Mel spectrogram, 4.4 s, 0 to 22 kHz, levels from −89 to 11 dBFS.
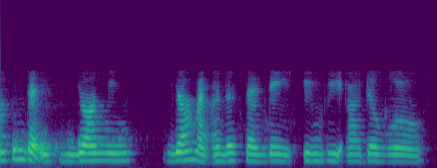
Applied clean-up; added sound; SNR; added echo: neural mask model DeepFilterNet 3.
